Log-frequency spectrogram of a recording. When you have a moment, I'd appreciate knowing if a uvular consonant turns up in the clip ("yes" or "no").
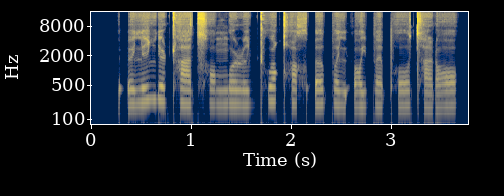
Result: yes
